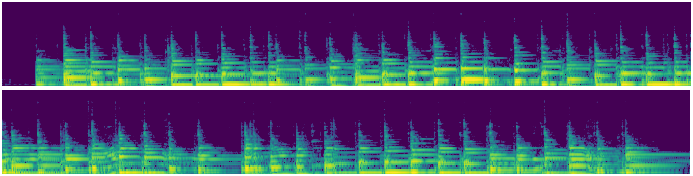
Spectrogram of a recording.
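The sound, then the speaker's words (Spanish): A cello is plucked pizzicato in a walking jazz bass line imitating a jazz double bassist, a steady stream of low, resonant notes with sliding glissandos between some of them, played alone. “Después tenemos también el tema del, bajo, de hacer como si fuera un bajo jazz.”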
